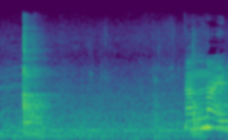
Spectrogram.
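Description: A single sharp knock of a spoon against a mixing bowl of cauliflower florets in batter, about a quarter second in, with a faint steady hum underneath.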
